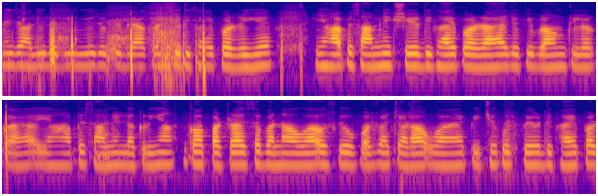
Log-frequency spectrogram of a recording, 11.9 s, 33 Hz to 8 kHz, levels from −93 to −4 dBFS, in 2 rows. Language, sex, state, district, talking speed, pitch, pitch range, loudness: Hindi, female, Bihar, East Champaran, 240 wpm, 190 Hz, 185-195 Hz, -22 LUFS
